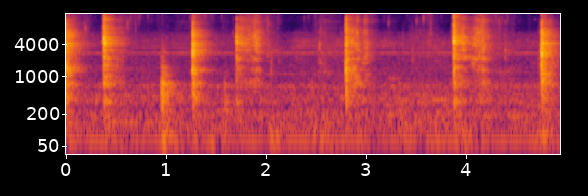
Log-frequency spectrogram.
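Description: Metal spoon stirring chicken drumsticks through a thick marinade in a bowl: the spoon clinks and scrapes against the bowl in irregular strokes, about eight in all.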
